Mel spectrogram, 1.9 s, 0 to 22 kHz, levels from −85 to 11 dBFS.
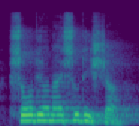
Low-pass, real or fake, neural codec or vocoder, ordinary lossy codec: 14.4 kHz; real; none; none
